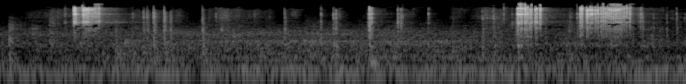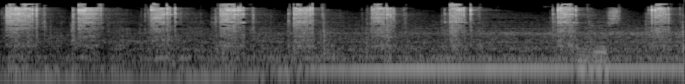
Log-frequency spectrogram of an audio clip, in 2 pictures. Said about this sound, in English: We're just gonna fit it and then tighten everything down.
